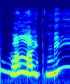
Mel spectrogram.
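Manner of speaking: astonished. Acted. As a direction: echo it in amazed delight. Mimi repeats, more astonished.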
